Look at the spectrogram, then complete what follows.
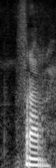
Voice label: "frar", Biak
